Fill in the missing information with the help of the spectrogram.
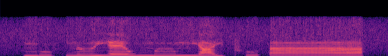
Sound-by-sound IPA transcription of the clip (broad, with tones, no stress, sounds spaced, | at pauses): m uː˧˩ k̚ n ɯː˧˥ j ɛː˧˥ w m ɯː˧˥ m j a˩˧ j pʰ u˧˩ ʔ aː˩˧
